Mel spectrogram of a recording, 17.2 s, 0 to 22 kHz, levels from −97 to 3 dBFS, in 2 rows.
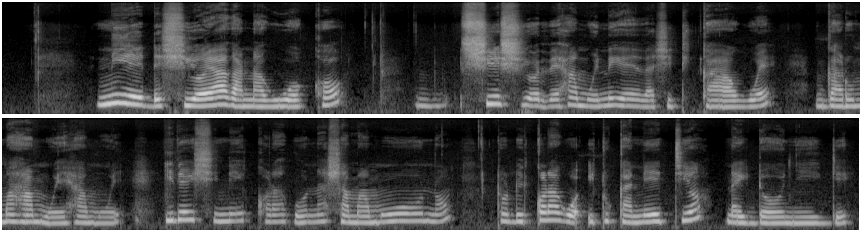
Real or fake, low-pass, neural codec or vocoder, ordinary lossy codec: fake; none; vocoder, 44.1 kHz, 128 mel bands every 256 samples, BigVGAN v2; none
